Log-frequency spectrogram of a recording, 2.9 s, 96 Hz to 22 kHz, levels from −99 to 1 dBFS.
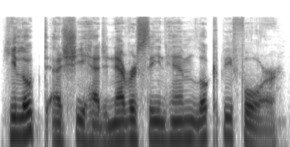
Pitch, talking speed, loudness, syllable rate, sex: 115 Hz, 205 wpm, -19 LUFS, 5.1 syllables/s, male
